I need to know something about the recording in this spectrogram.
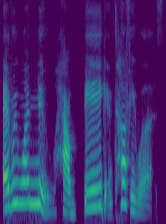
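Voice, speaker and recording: A woman's voice: sits high, gravelly, no echo, studio quality. A woman hosting a children's read-aloud, narrating a storybook expressively with emphasis and questions to young listeners. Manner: expressive, emphatic, dramatic pauses.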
